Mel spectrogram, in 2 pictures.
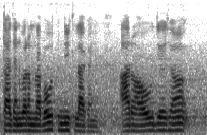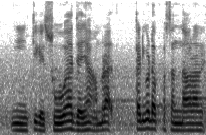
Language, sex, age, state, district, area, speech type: Maithili, male, 30-45, Bihar, Purnia, urban, spontaneous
